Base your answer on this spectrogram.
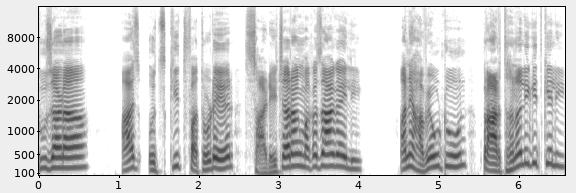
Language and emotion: Goan Konkani, surprised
